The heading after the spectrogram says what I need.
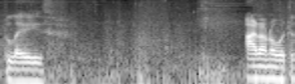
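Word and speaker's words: Blaidd: His name is spelled blade and name is pronounced blathe.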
